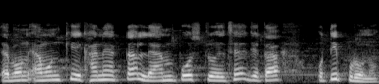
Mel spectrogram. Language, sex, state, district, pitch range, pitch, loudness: Bengali, female, West Bengal, Kolkata, 185-215 Hz, 200 Hz, -15 LUFS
